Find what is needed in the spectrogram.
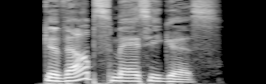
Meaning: strong/mixed nominative/accusative neuter singular of gewerbsmäßig
- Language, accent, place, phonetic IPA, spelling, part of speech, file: German, Germany, Berlin, [ɡəˈvɛʁpsˌmɛːsɪɡəs], gewerbsmäßiges, adjective, De-gewerbsmäßiges.ogg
